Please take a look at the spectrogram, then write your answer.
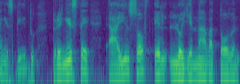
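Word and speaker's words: Ein Sof: que los rabinos, oiga, le llaman Ain Sof, ¿verdad? Incluso yo le investigué, otros le ponen sofá con acento en la A, sofá, y bueno, le ponen un montón de maneras a esto, pero esto quiere decir,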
